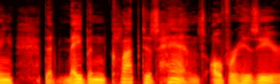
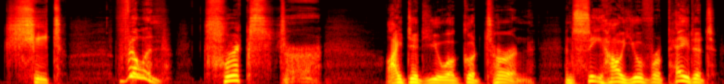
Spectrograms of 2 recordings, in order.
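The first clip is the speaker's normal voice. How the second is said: high, loud angry accusations; furious; 5 semitones higher, 5 dB louder than usual. Acted. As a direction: shake your fist and yell the insults. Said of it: "the furious Mabon".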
